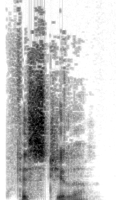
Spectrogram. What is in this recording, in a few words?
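"fistula", British English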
